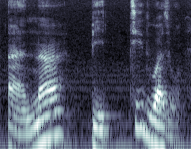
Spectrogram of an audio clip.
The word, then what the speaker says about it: un appétit d'oiseau: I don't say letter T in the end, but I have D, so the same little pronunciation is near of T, so I say un appétit d'oiseau.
